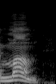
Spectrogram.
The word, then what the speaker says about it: mum: In America, it's mom or ma. But bum, so that way, or mum, so it rhymes with bum.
